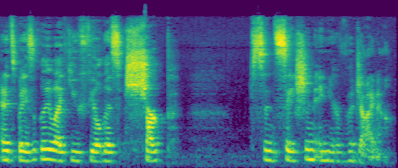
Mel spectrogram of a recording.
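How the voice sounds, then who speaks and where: A young vlogger delivers a casual pregnancy update from home in a lowish voice, flat in tone and at normal speed. She rambles to camera, a bit out of breath, with frequent fillers, recorded on a desk mic in an echoey room.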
